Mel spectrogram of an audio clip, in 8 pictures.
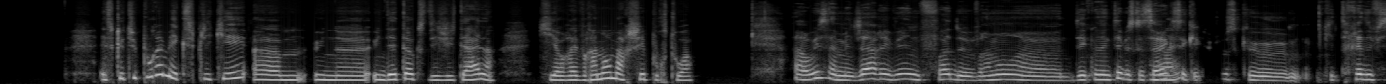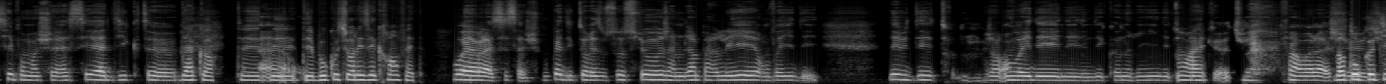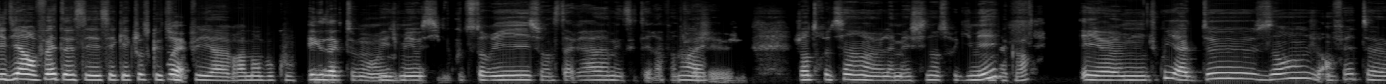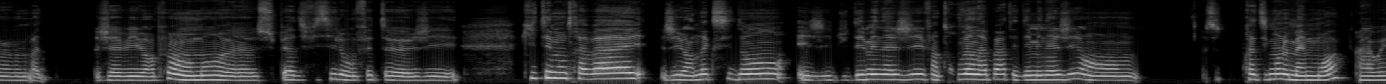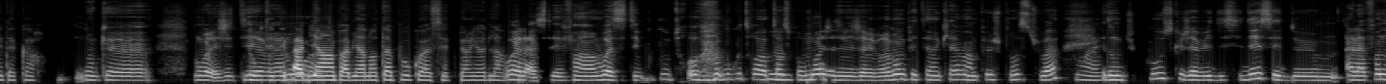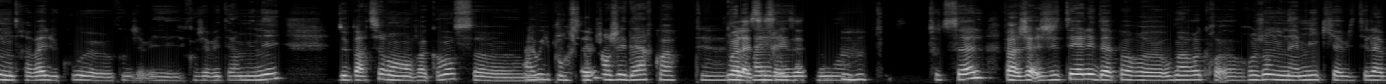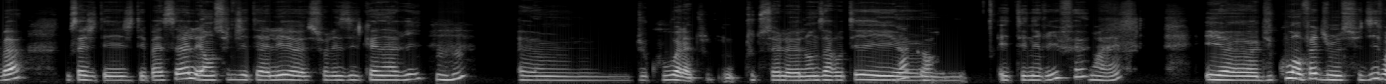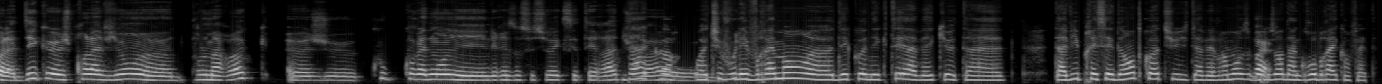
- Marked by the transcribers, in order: tongue click; other background noise; in English: "stories"; tapping; chuckle; "d'abord" said as "d'apord"; sniff
- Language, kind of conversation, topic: French, podcast, Peux-tu nous raconter une détox numérique qui a vraiment fonctionné pour toi ?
